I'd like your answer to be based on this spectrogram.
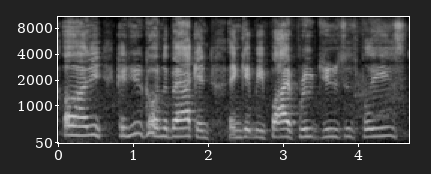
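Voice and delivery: high, sugary mock voice; mocking sweet boyfriend. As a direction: ham up a syrupy boyfriend asking a favour. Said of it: "your little boyfriend's like".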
